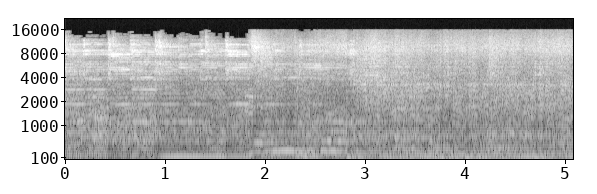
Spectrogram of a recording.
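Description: Live rock band playing loudly: bass, drums and electric guitar, with a voice singing over them.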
